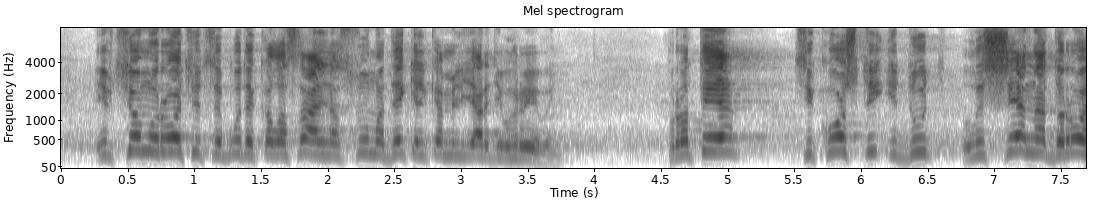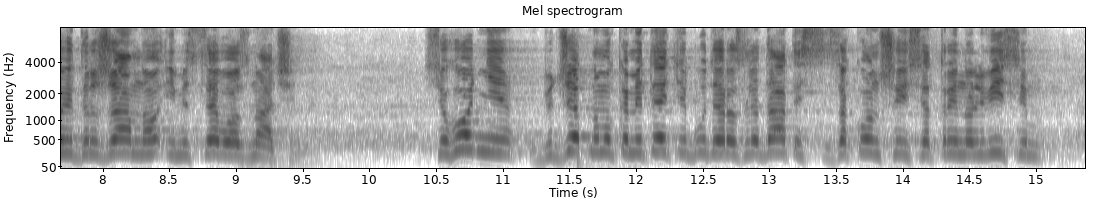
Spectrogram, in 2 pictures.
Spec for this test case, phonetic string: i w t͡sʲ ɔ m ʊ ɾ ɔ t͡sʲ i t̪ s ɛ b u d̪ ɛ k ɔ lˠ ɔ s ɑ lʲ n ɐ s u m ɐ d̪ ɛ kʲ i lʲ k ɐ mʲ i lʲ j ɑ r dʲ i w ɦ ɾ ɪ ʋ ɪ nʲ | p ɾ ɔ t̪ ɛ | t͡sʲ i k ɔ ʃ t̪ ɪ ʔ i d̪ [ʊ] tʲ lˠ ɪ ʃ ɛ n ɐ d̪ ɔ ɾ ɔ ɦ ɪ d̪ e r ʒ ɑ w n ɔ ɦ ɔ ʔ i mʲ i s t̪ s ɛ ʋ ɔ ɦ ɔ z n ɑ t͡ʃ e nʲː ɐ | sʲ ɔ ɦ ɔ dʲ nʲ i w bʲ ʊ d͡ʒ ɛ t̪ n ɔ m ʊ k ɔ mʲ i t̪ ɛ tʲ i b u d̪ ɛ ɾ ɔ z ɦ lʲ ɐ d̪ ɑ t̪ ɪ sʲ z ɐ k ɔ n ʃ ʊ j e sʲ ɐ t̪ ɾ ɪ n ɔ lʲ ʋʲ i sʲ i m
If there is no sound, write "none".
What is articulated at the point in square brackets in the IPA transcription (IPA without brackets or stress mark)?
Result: u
